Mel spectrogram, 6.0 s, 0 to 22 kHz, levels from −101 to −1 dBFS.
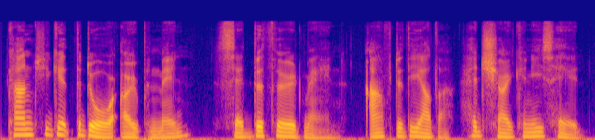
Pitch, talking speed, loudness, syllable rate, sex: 110 Hz, 180 wpm, -20 LUFS, 4.3 syllables/s, female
